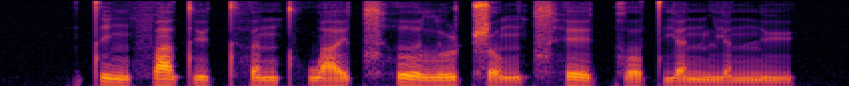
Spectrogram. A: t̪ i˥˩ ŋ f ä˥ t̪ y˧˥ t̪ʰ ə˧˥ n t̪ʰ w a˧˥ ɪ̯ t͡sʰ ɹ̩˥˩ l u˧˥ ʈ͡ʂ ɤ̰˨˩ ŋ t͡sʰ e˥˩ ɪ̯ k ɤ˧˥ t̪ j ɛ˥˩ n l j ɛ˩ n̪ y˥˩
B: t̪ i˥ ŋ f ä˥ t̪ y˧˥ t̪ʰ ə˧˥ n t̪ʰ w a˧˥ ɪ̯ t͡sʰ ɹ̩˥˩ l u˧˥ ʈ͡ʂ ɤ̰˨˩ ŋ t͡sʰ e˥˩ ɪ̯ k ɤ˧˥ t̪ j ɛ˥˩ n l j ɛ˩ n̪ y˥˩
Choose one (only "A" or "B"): A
